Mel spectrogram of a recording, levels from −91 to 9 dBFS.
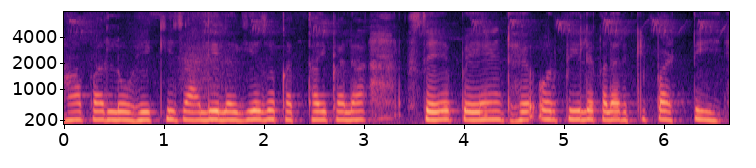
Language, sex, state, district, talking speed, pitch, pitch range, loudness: Hindi, female, Uttar Pradesh, Etah, 170 wpm, 215 Hz, 210-220 Hz, -16 LUFS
